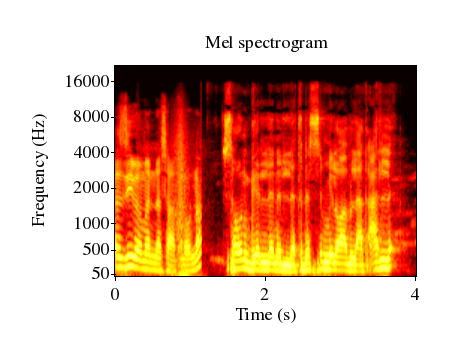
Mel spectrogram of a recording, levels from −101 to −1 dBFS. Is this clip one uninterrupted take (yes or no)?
no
